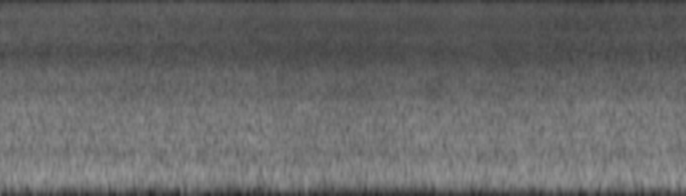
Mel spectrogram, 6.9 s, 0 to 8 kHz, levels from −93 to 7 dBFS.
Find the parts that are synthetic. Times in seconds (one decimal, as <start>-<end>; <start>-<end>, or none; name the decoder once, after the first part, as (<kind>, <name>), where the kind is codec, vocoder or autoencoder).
2.6-5.4 (codec, DAC)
